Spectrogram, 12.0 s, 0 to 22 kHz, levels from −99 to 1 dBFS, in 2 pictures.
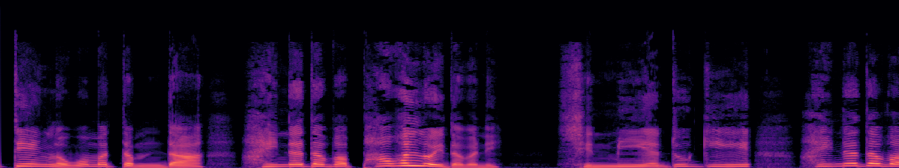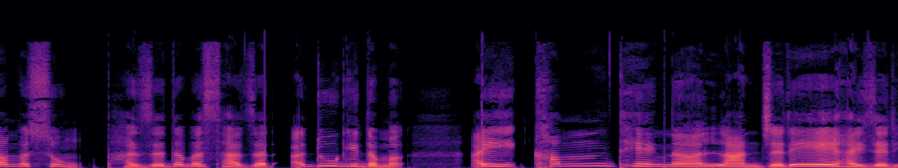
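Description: At 7.76 s, 9.21 s and 10.42 s the speech jumps slightly ahead. Each skip removes roughly ten milliseconds, with no silent gap. The likely cause is a dropped buffer (overrun): samples were overwritten before being read, so the two sides join directly.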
